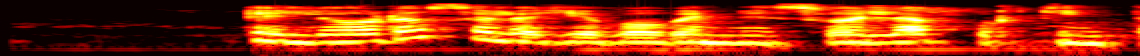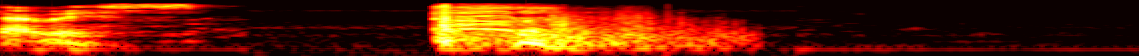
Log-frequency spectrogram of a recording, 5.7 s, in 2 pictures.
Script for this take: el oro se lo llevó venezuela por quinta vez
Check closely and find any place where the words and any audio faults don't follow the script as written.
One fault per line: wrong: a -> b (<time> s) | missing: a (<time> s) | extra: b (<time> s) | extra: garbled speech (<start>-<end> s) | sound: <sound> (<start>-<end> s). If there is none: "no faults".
sound: cough (3.9-4.8 s)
